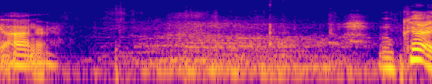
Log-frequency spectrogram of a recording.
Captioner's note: audience exclaiming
